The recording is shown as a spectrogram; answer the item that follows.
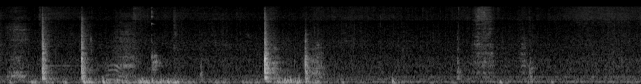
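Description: Metal spatula scraping and clacking on the steel top of a Blackstone flat top griddle as it stirs vegetables, over a light sizzle. It gives a few sharp clacks in the first three seconds, the loudest near three seconds in, then grows quieter.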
